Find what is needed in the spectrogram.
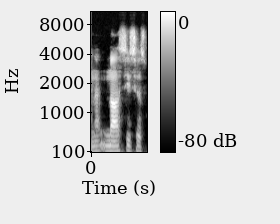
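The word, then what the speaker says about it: narcissus: ठीक है आबी नरगिस ये जो है नासिस पढ़ना है इसको आर साइलेंट है ये ब्रिटिश एक्सीलेंट की मैं बात कर रहा हूं ठीक है नासिस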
